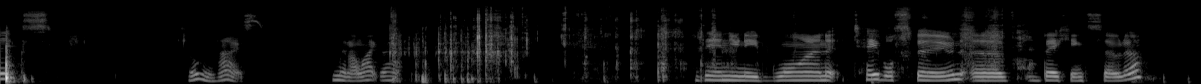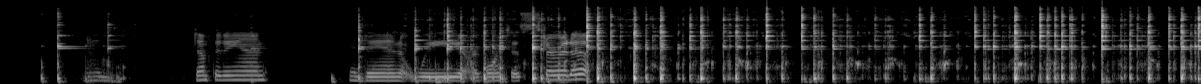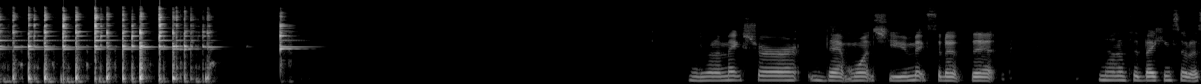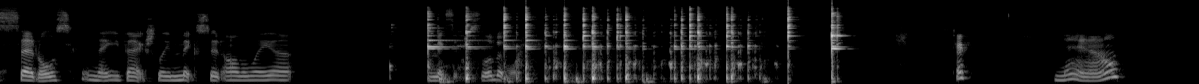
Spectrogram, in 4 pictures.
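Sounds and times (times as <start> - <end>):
metal spoon clinking in glass jar: 12.4 - 13.3, 15.6 - 26.2, 26.8 - 27.2, 40.3 - 44.6.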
